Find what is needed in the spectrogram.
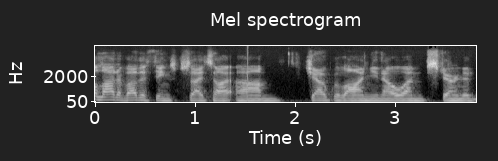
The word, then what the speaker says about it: Jiaogulan: Jiaogulan. – Jiao. Second word, gu, G-U. And then third word, lan, L-A-N. – L-A-N.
